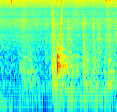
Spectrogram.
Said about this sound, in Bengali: এবার একটু ভাজা ভাজা করে নেবো ম্যাগিটা।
